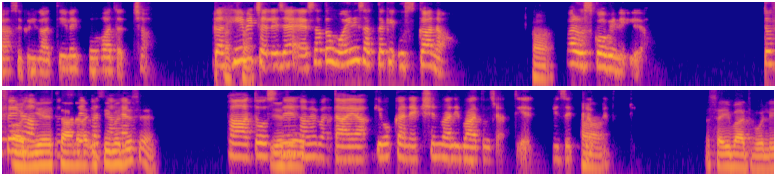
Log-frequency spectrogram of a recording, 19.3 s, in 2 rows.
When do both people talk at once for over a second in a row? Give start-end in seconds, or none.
9.8-11.2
